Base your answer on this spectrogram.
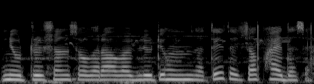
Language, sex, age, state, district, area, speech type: Marathi, male, 45-60, Maharashtra, Yavatmal, rural, spontaneous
